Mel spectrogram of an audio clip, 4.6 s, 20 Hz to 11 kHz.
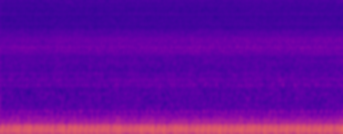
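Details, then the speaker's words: Honda Civic Type R after a rebuild with the head gasket fixed and codes cleared (earlier misfires), idling while warming to about 200 so the fans come on: steady, even low idle with no knocks, misses or hunting. Sounds healthy. "Pretty much just letting the car warm up, get to about 200 so the fans can turn on, make sure that the fans work and everything's good. But everything sounds good and healthy so far."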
